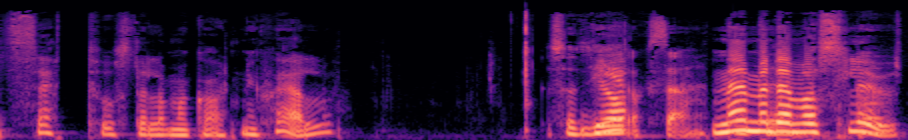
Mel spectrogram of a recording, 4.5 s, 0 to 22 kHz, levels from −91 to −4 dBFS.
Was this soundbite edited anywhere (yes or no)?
yes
